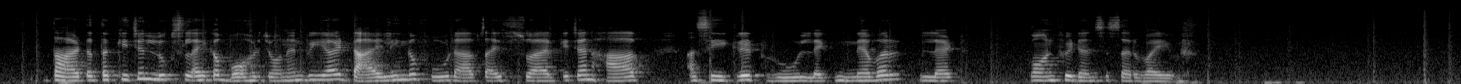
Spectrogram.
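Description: No technical faults are audible.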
